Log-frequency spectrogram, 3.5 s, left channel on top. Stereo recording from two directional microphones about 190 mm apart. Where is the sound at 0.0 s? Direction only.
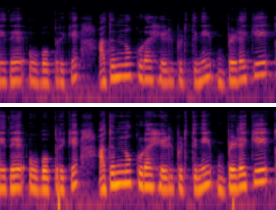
35° right (ahead or behind).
